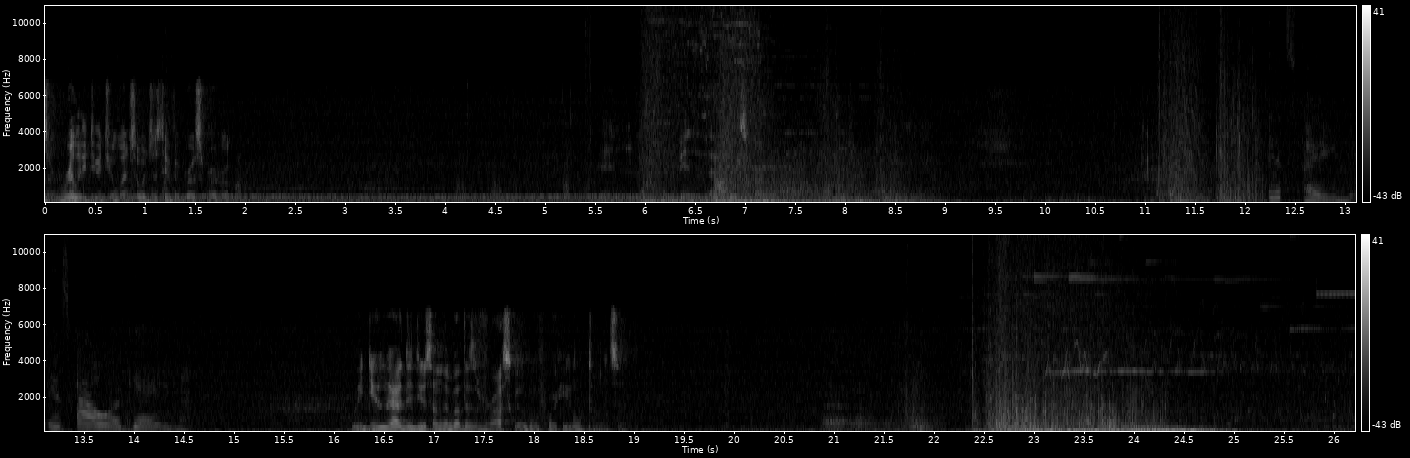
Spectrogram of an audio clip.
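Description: Game sound effects whoosh and chime.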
